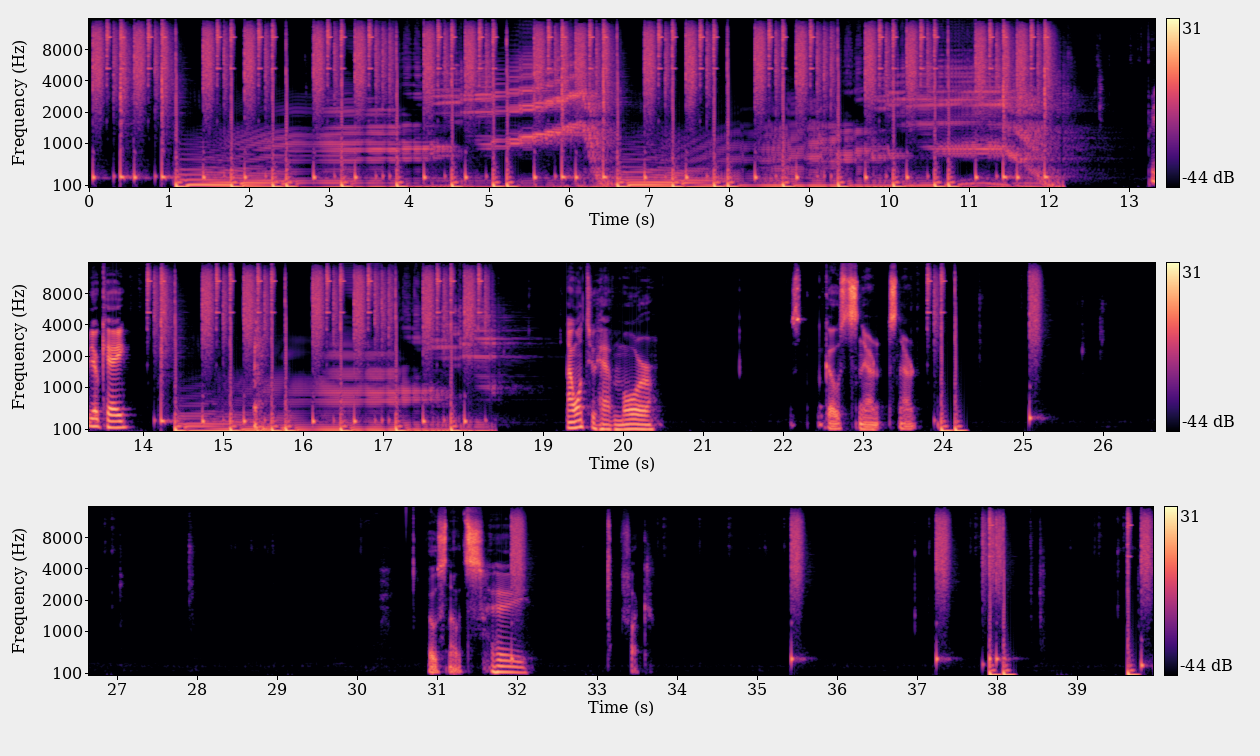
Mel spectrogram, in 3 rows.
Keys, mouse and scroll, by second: 0.3 ctrl+scroll down 2, 1.5 ctrl+scroll down 2, 1.9 ctrl+scroll up 2, 3.5 ctrl+scroll up 2, 6.9 ctrl+scroll down 2, 7.2 ctrl+scroll up 2, 8.0 scroll down 2, 12.1 space, 12.8 ctrl+scroll down 2, 13.2 ctrl+scroll up 2, 13.7 click, 14.0 space, 14.4-15.7 scroll up 4, 14.6 d, 15.7-16.3 ctrl+scroll down 2, 16.5-18.0 ctrl+scroll up 3, 18.3 space, 19.1 ctrl+scroll down 2, 20.4-21.0 ctrl+scroll down 3, 21.9-22.5 ctrl+scroll up 4, 23.5 click, 23.7 space, 24.3 space, 24.9 click, 25.9 ctrl+y, 26.6 g, 26.7 shift+click, 27.9 shift+d, 28.7 ctrl+scroll up 2, 29.9-31.5 drag, 31.7 click, 32.9 ctrl+shift+y, 33.6 click, 33.6 g, 34.2 alt+click, 34.9 alt+d, 35.2 alt+click, 37.0 click, 37.5 click, 37.7 space, 38.4 space, 38.6-38.9 ctrl+scroll down 2, 39.1 ctrl+click, 39.4 ctrl+click, 39.6 space.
